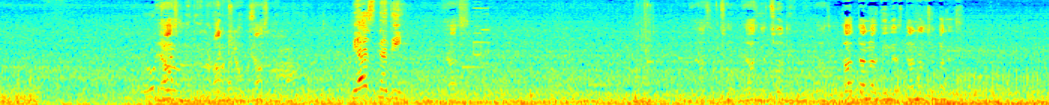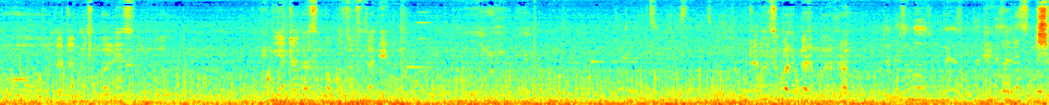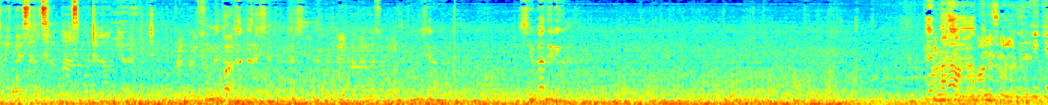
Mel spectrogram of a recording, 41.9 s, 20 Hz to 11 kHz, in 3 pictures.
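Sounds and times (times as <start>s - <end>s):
car cabin road rumble: 0.0s - 41.9s
people talking: 1.9s - 4.0s, 4.7s - 6.5s, 9.2s - 12.8s, 14.0s - 15.9s, 17.4s - 19.3s, 24.0s - 34.0s, 34.9s - 35.6s, 40.1s - 41.9s.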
